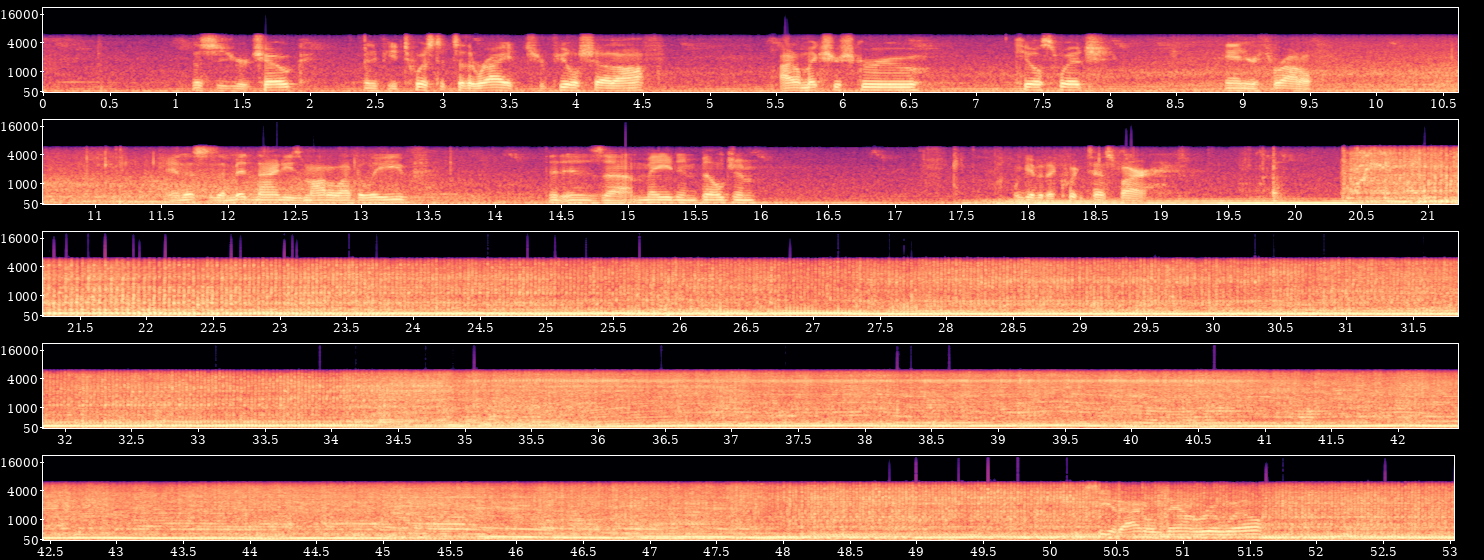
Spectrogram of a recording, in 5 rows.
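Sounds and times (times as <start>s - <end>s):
outboard motor running: 19.8s - 53.0s.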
